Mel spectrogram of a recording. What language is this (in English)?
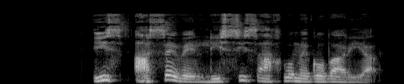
Georgian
